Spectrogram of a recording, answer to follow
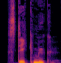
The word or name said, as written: stikmyg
